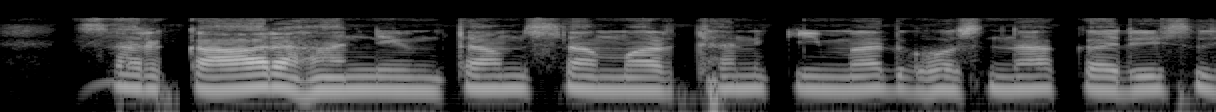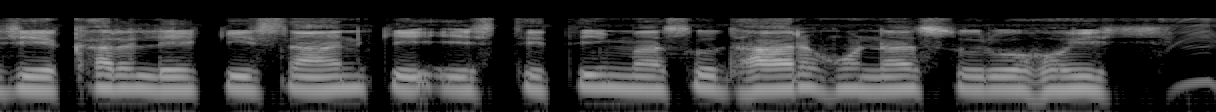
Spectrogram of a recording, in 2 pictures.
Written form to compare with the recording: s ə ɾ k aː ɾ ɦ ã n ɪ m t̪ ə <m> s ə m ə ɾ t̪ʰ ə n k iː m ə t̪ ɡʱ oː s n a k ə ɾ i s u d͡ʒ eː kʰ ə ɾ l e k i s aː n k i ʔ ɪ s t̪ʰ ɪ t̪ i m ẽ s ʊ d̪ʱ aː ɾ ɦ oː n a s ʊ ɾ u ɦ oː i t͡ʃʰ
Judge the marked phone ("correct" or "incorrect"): correct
